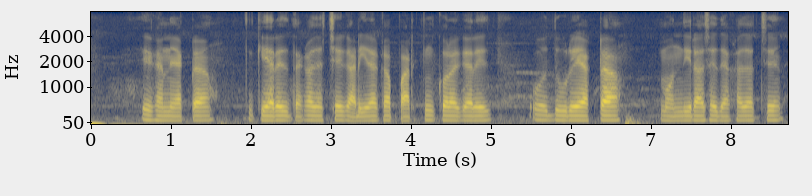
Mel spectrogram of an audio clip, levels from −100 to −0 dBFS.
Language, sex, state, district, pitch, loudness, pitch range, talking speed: Bengali, male, West Bengal, North 24 Parganas, 120 Hz, -19 LUFS, 115-125 Hz, 125 wpm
